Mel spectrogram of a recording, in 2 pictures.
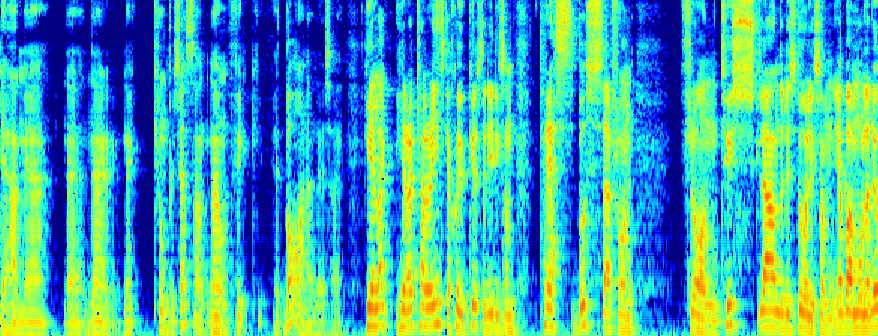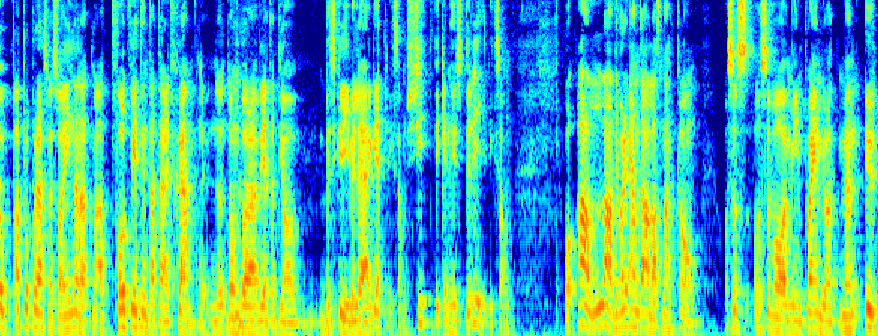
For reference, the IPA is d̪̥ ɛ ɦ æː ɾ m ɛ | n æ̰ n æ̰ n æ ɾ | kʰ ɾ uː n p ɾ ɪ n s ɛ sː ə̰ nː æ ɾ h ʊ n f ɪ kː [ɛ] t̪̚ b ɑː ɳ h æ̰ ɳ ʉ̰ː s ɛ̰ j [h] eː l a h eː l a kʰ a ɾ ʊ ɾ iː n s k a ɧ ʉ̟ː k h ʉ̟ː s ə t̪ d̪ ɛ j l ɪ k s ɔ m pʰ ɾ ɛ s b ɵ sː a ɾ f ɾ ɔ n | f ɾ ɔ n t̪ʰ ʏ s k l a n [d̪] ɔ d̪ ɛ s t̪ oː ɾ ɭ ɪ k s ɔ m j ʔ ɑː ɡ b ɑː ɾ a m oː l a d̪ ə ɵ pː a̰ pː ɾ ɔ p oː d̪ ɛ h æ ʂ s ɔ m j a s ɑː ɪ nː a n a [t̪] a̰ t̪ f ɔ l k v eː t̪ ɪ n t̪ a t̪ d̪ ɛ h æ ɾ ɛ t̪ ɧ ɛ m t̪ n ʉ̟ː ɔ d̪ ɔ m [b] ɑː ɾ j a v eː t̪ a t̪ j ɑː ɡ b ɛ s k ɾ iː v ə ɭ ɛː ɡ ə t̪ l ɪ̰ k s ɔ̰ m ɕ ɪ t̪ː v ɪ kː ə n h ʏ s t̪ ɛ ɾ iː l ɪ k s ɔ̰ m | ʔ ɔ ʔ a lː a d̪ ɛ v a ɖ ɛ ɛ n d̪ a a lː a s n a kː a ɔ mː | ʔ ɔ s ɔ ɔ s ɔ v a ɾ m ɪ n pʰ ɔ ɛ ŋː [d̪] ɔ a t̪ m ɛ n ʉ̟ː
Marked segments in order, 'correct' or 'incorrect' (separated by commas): correct, correct, correct, correct, correct, correct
